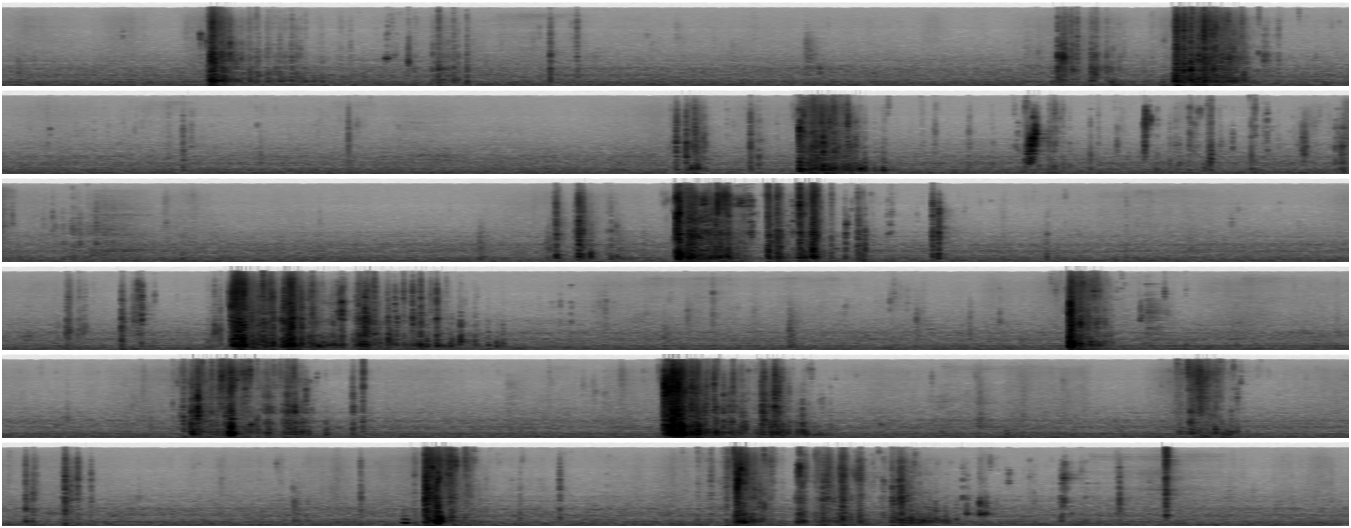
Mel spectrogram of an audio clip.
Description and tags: Vomit, puking wet corn rice into garbage trash can
Vomiting, puking wet corn or rice into garbage can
